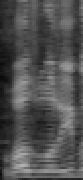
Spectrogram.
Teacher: तो ज़ाद जब हम अदा करेंगे तो हमारी ज़बान की करवट को ऊपर के दाढ़ों से लगाएंगे, या तो दाएं जानिब की दाढ़ों से लगाएं या बाएं जानिब की, आपको कहाँ से आसानी हो उस तरफ हम लगाएंगे। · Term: ज़ाद का मखरज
